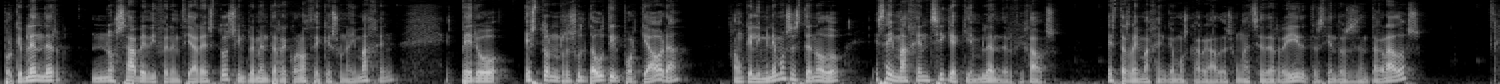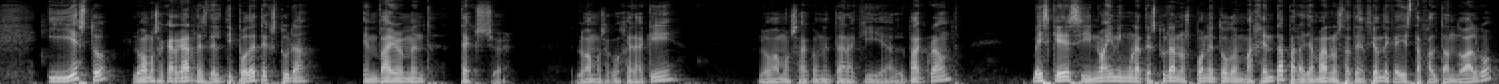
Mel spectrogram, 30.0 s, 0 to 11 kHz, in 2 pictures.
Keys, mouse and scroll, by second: 7.2 x, 9.4 click, 10.6 middle click, 11.0 scroll down 1, 12.4 middle click, 13.6 scroll up 1, 14.4 middle click, 15.3 shift+a, 19.2 click, 21.2 scroll up 1, 21.7 middle click, 22.6 click, 24.4 middle click.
